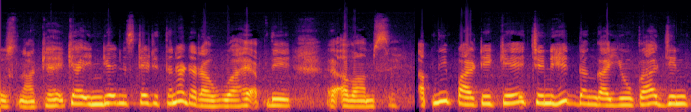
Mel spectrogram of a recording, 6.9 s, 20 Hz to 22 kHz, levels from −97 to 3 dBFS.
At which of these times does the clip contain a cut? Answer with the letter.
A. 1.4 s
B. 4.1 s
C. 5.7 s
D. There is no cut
B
